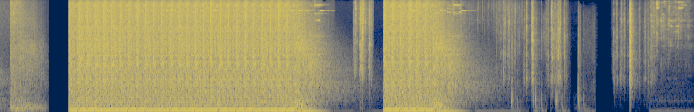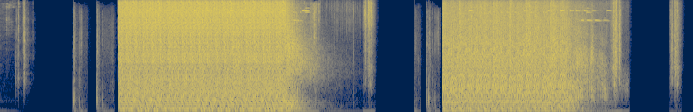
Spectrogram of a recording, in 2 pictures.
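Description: A machine gun fires long, rapid bursts that echo and fade.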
